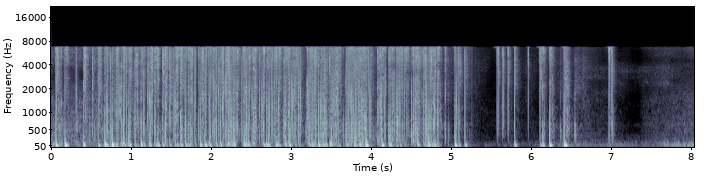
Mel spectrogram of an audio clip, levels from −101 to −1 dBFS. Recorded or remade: remade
